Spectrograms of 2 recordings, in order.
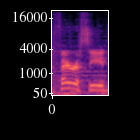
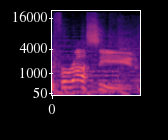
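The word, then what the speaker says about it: Ferroseed: ] this guy pharah i almost said pharisee but that's not the pronunciation it is canonically ferocide proceed iron barbs is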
